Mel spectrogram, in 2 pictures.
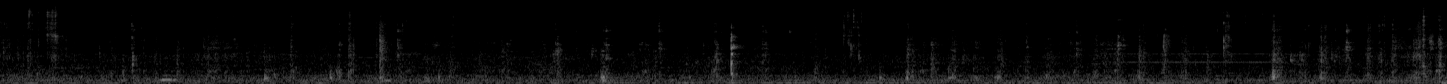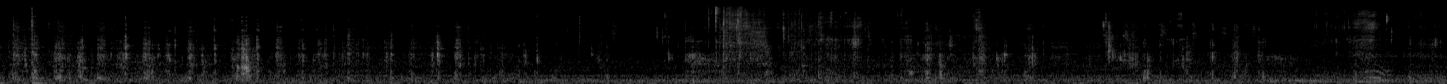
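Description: Close-miked chewing and crunching of crispy fried chicken, a steady run of small crisp clicks. Louder bouts of crunching come about three-quarters of the way through and again at the end, as a fresh piece is bitten into.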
